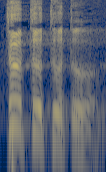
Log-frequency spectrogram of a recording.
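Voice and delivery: mock "thoo thoo" of disapproval; imitated disgusted spitting. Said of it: "باہر نکلنے کے بعد تھو تھو کرتے ہیں". (حقارت سے تھو تھو کی نقل)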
